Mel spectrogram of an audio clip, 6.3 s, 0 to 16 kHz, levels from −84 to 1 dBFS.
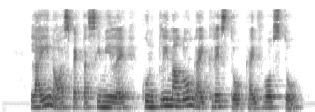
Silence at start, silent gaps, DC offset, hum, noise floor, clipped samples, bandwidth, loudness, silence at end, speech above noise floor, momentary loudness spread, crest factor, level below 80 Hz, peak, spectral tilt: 0.6 s; none; under 0.1%; none; -73 dBFS; under 0.1%; 11.5 kHz; -26 LUFS; 0.3 s; 46 dB; 8 LU; 20 dB; -72 dBFS; -8 dBFS; -4 dB/octave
